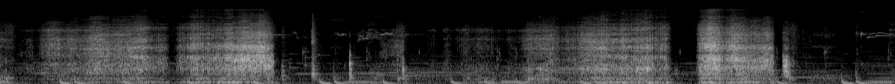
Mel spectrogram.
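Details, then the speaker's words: Cheap Temu mini hand plane on harder wood after reducing the blade depth: smooth, even shaving strokes without tearing chatter. It now cuts cleanly with a much better finish. "Oh, that's a lot better. That's the shaving that came off. So, that's pretty good."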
